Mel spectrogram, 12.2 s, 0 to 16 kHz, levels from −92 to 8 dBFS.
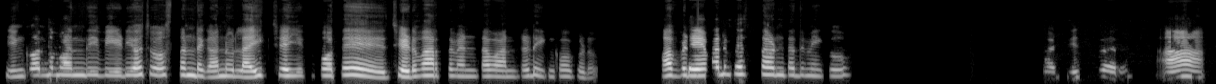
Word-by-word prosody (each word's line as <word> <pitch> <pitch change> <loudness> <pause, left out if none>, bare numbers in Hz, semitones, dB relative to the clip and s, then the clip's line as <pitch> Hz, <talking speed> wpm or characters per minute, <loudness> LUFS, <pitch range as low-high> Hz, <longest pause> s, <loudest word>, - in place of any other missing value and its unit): ఇంకొంతమంది 290 +3 -4 0.2
వీడియో 295 +1 -1
చూస్తుండగా, 285 -4 -2
నువ్వు 255 -2 -5
లైక్ 235 +5 +2
చేయకపోతే 275 +2 0 0.5
చెడు 245 -2 +5
వార్త 280 0 +3
వింటావు 250 0 -6
అంటాడు 240 +4 -11
ఇంకొకడు. 235 -4 -16 0.8
అప్పుడేమనిపిస్తా 310 +4 +3
ఉంటది 290 -1 -9
మీకు? 260 -1 -14 2.1
పట్టిచ్చుకోరు. 210 0 -14 0.5
ఆ! 245 -3 0
270 Hz, 80 wpm, -18 LUFS, 245-290 Hz, 2.1 s, చెడు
